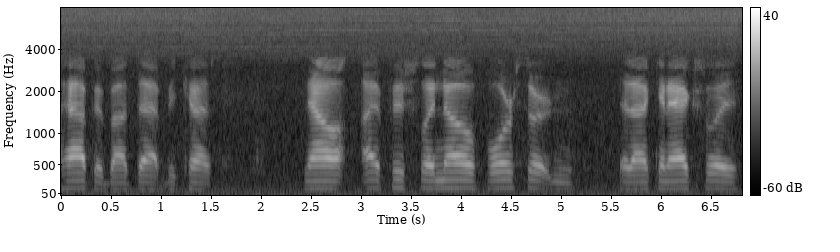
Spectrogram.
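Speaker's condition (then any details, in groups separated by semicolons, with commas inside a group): Cerebral palsy, spastic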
